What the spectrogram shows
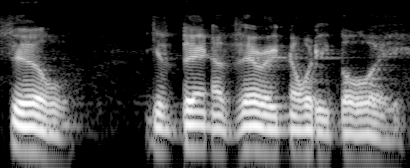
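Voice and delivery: put-on deep baritone voice. A speaker imagines God addressing him by name, deep baritone God voice. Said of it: "this really deep baritone voice".

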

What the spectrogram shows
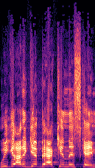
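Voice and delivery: nervous, urgent, loud shout. Retelling watching a losing game, retelling own yelling at tv. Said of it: "I'm yelling something different at the T V now".

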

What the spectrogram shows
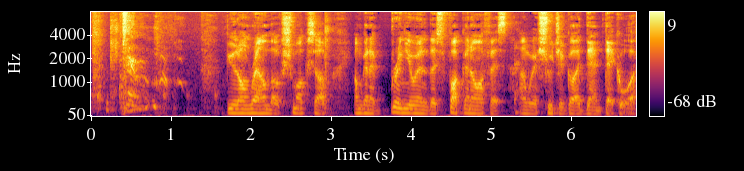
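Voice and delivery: put-on rough, gruff voice with New York accent. Asked to show the voice used for a girlfriend's cat: gruff New York police chief. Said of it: "a gruff New York police chief".

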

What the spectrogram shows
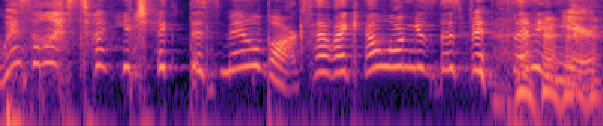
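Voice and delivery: high-pitched hollering, pitch swooping. Retelling opening an envelope in a parking lot: retelling a holler across a lot. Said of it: "hollering across the parking lot".

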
